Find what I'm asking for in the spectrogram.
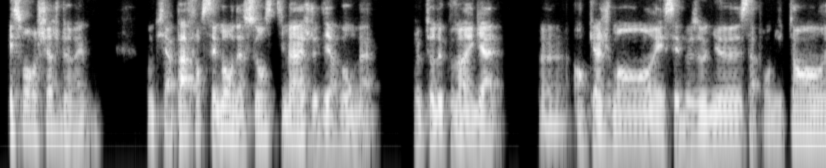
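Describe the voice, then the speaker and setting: A man presents in a webinar with a head cold that leaves him sounding stuffy. His voice sits at an ordinary middle pitch, and he talks in a halting way, often restarting his sentences. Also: fairly bright tone, slightly rough. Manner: halting, many restarts and fillers. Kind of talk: explaining a method in a webinar.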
